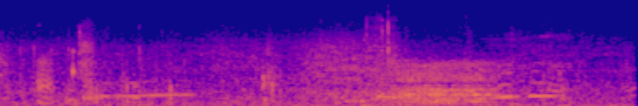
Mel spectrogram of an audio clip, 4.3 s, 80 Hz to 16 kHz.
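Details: Five ten-day-old Asian Bear Dog pups, a Tibetan Mastiff and American Akita F1 cross: short thin whines early on, then a longer wavering whine in the middle over soft background rustle.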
